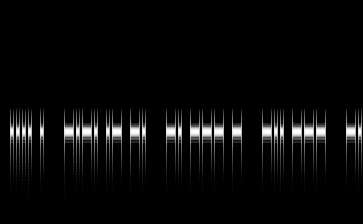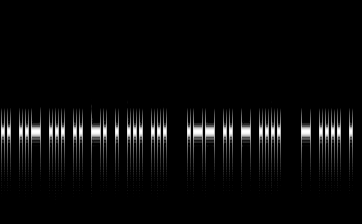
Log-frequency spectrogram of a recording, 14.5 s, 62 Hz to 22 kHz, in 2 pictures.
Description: Morse code, heard as a keyed tone, about 19 wpm, 700 Hz. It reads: HE CAN NOT DO BUSINESS WITH THE
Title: Sentences from Top 1000 Words - Review Part 6 - 20wpm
